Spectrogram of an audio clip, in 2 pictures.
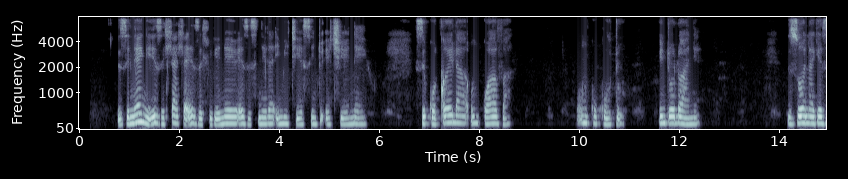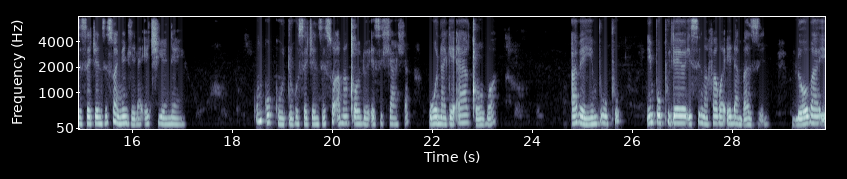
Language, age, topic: North Ndebele, 36-49, health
